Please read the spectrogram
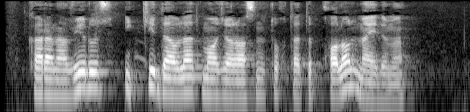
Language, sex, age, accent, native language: Uzbek, male, 18-24, Farg'ona, Uzbek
